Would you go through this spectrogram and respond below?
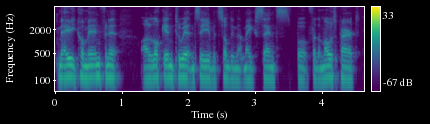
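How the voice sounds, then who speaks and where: Rather low-pitched man of thirty with a Dublin Irish accent, telling stories as a guest in a relaxed interview. He rambles, starting over often and filling gaps with ums. His talk stays easy and conversational. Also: fast. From Ireland. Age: 30s. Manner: rambling, full of ums and restarts. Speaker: guest, content creator. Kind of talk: casual interview chat.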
